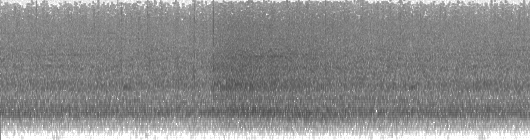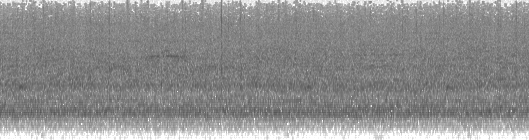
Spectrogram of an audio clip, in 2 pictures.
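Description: A large crowd cheers and roars steadily in a big arena, swelling loudly for a few seconds.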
